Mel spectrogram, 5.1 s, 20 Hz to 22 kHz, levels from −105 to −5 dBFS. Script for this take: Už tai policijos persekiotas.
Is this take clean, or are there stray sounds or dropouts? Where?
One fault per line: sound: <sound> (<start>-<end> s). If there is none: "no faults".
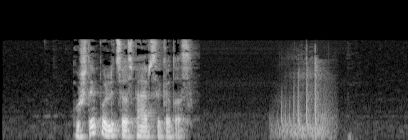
sound: squeak (3.4-4.2 s)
